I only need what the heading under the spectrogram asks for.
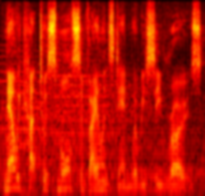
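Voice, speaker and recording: Over loud background music, a male podcast host walks through a movie script, his mid-range voice lively in intonation and moderate in pace. He's excited and talkative, trading banter with his co-host along the way.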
